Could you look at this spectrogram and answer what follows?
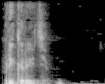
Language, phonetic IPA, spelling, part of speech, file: Russian, [prʲɪˈkrɨtʲ], прикрыть, verb, Ru-прикрыть.ogg
- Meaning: 1. to cover, to screen, to close / shut softly 2. to protect, to shelter, to cover, to shield 3. to cover up, to conceal 4. to liquidate, to close down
